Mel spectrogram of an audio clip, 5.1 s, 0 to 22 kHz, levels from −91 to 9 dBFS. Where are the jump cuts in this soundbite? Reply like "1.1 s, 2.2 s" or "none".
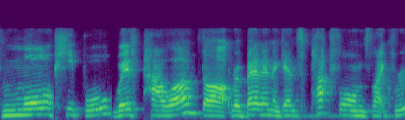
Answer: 1.1 s, 2.5 s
